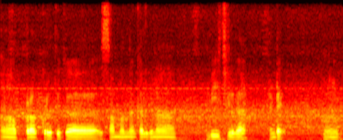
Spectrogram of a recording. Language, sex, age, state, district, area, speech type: Telugu, male, 18-30, Andhra Pradesh, N T Rama Rao, urban, spontaneous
